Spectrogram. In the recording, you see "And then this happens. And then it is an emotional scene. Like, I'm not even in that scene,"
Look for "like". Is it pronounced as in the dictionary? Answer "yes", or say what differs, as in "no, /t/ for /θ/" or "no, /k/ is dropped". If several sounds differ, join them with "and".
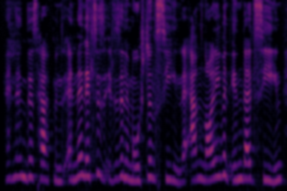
no, /k/ is dropped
